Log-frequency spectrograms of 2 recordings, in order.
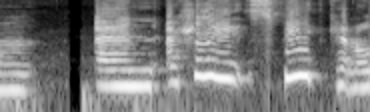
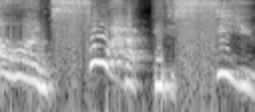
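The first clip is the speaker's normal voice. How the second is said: voice a full octave above normal; 5 semitones higher than usual. Speaker demonstrates to an anxious man how to sound, one octave higher. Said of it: "you just want to go one octave".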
